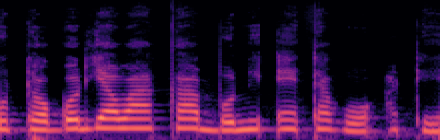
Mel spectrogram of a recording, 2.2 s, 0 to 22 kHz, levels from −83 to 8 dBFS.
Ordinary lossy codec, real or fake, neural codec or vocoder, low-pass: none; fake; codec, 44.1 kHz, 3.4 kbps, Pupu-Codec; none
